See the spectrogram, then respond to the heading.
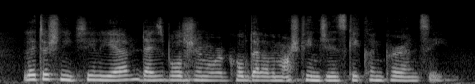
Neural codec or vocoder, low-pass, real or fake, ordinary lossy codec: codec, 16 kHz in and 24 kHz out, 0.4 kbps, LongCat-Audio-Codec, fine tuned four codebook decoder; 10.8 kHz; fake; AAC, 48 kbps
